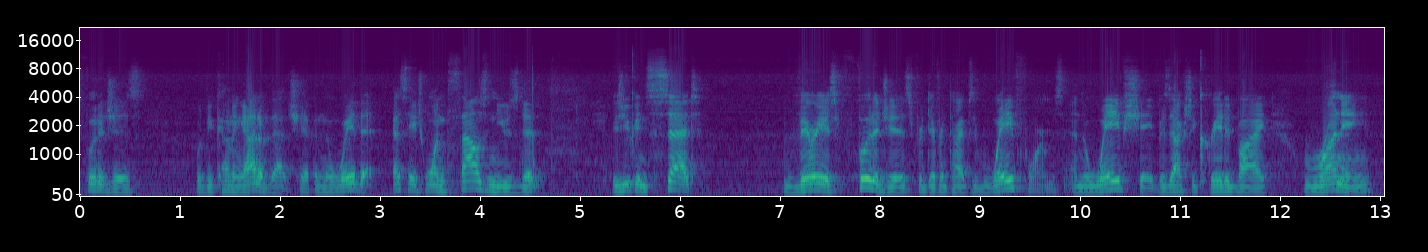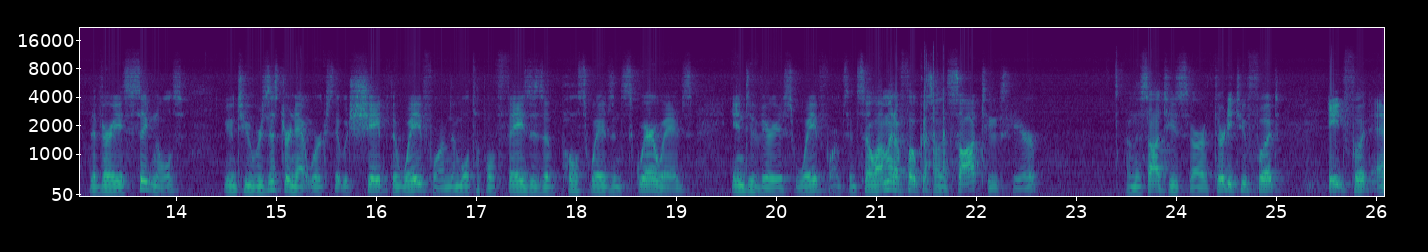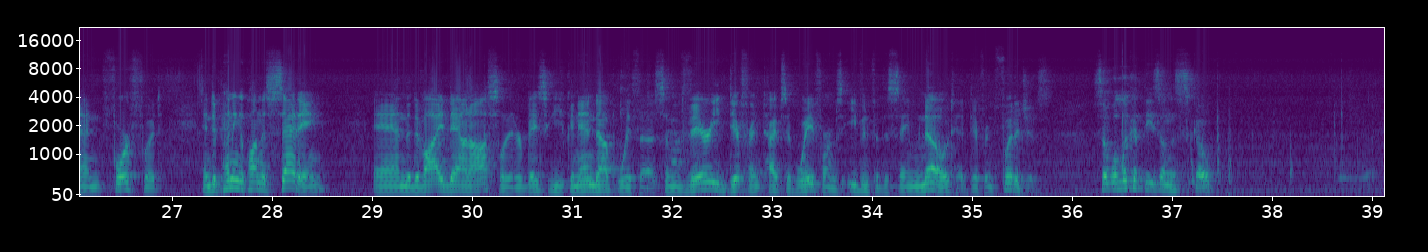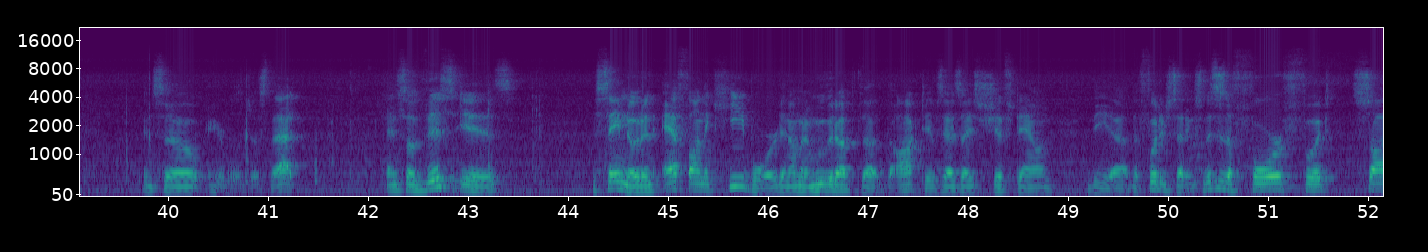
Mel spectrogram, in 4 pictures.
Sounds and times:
Speech: 0:00.0 - 0:04.7, 0:05.3 - 0:06.3, 0:07.0 - 0:22.7, 0:23.4 - 0:37.6, 0:39.7 - 0:41.5, 0:42.2 - 0:43.6, 0:44.2 - 0:52.1.

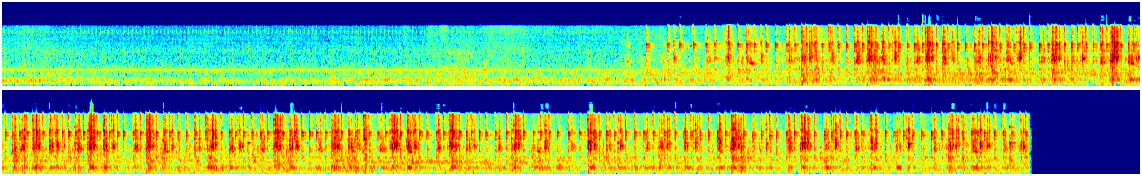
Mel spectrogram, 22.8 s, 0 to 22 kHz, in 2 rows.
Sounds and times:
Inside, small room: 0:00.0 - 0:21.7.

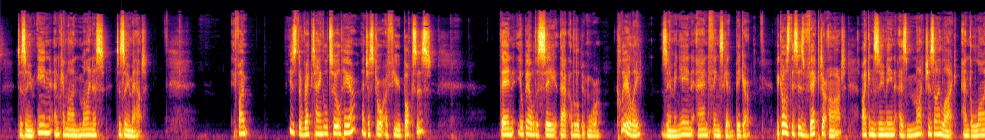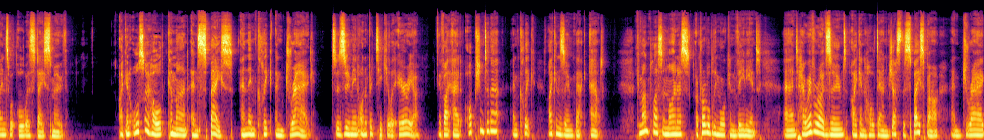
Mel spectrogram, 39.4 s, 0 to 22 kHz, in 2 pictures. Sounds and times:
Speech: 0:00.0 - 0:03.0, 0:04.6 - 0:05.0, 0:05.8 - 0:08.7, 0:10.0 - 0:15.0, 0:15.6 - 0:21.1, 0:22.0 - 0:31.8, 0:32.4 - 0:39.3.

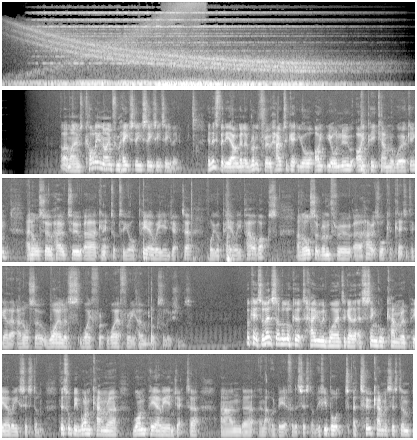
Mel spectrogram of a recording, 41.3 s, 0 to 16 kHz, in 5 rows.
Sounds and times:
Speech: 0:09.4 - 0:28.6, 0:29.7 - 0:41.2.

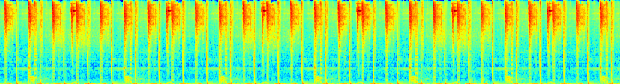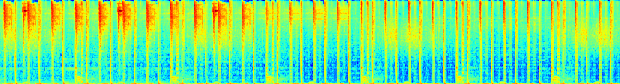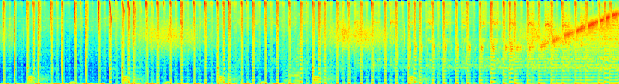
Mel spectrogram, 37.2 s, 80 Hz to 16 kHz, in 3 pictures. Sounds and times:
Electronica: 0:00.0 - 0:37.1
Trance music: 0:00.0 - 0:37.1.

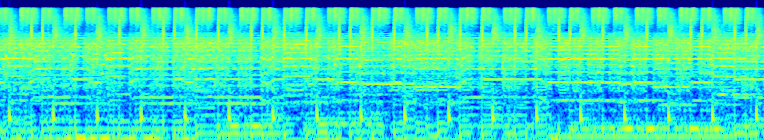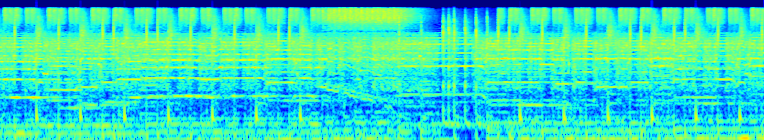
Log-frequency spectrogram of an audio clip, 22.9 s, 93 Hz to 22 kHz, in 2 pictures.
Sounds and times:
Electric guitar: 0:00.0 - 0:22.9
Strum: 0:00.0 - 0:22.9.

